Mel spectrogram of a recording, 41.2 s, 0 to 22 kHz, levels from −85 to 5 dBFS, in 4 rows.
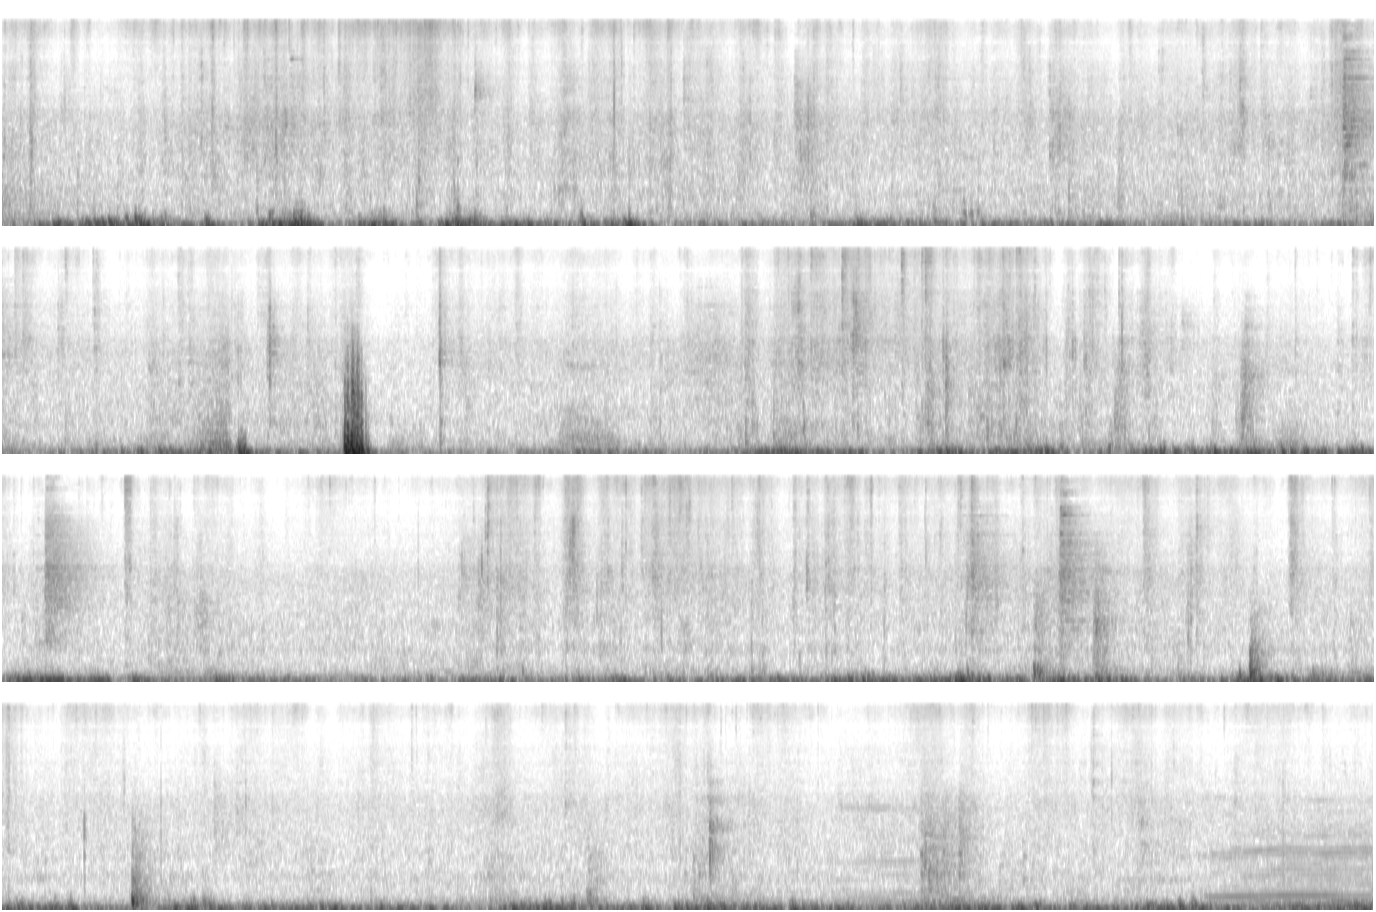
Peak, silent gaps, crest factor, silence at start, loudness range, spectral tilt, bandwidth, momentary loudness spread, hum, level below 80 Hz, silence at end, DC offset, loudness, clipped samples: -2 dBFS; none; 28 dB; 0 s; 18 LU; -6.5 dB/octave; 15.5 kHz; 13 LU; none; -32 dBFS; 0 s; under 0.1%; -33 LUFS; under 0.1%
